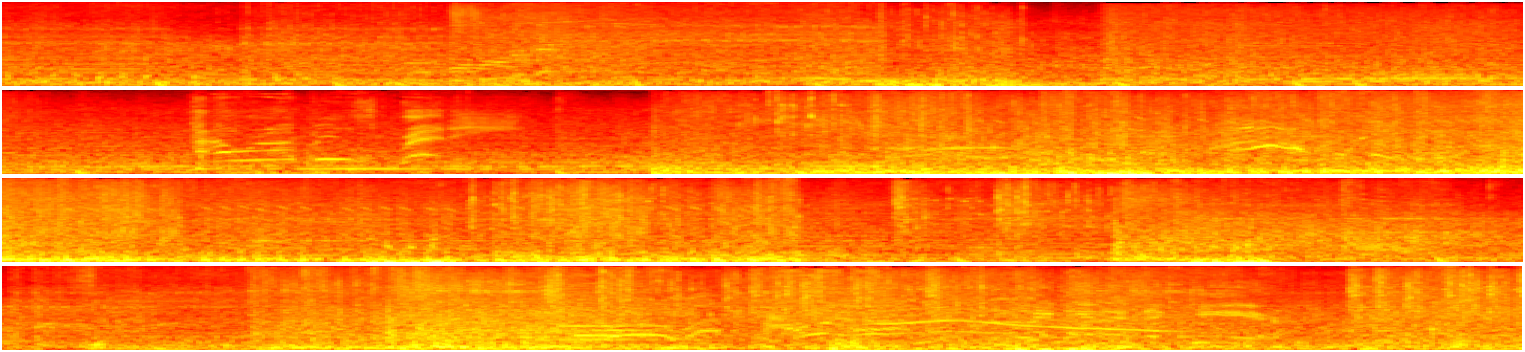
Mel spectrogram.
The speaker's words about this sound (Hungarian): És ilyen nagyon furcsa repülő szerű járművek ellen versenyzek a kis kvadommal.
